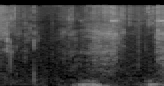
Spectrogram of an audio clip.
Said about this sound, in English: So the packaging gets an A+ because you're having a hard time cracking it. I need scissors or something over here. I think you're just going to bite and rip.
